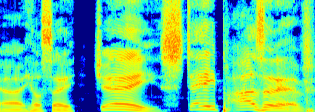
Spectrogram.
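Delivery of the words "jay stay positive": put-on cheery, high, upbeat ninety-four-year-old man's voice. Quoting what Roy Malul says to him, impersonating Roy Malul. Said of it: "that's my best impersonation".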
